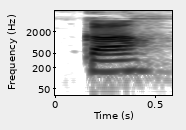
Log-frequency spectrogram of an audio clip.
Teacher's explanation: अल्प्राण है और अघोष वर्ण है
